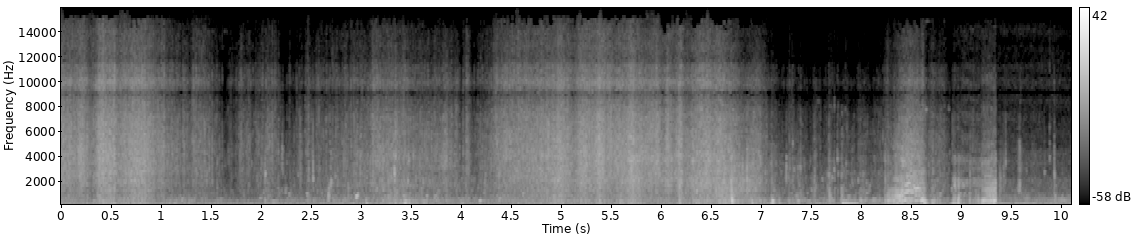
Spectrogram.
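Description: Small waves washing and sloshing against the rocks of a rock wall, with rustling and a quick run of knocks and clatter from gear being handled in a tackle bag near the end.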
